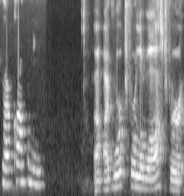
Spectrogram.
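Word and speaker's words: Lhoist: It's Belgium owned, so it's got kind of a different accent or a different pronunciation, right, than Yeah. normal Thank U.S. you for correcting us. Yeah, yeah. Normal English language, it would be Lawast, but it's Lawast with Oh. the pronunciation of the European.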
